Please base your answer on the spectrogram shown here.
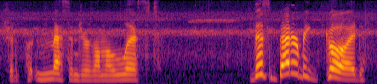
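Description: A woman's voice: mid-range voice, sing-song, moderate pace, highs cut off, slight background noise, close to an everyday voice. A woman playing a cranky, sarcastic exiled princess cursed into a frog girl, in a fantasy audio roleplay. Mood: irritated, bratty. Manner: snappish, sarcastic, tsundere tomboyish bluster. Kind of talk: fantasy ASMR roleplay acting.

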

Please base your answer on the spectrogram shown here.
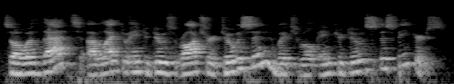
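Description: Older man, club commodore, plain unhurried remarks, roomy hall sound, heard from afar. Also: fairly high pitch, animated, darkish tone. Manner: plain, unhurried, with frequent "uh" pauses. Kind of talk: welcoming remarks at a club talk. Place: club meeting room with a seated audience. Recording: roomy, distant, dull room recording.

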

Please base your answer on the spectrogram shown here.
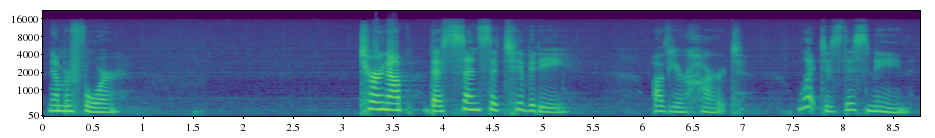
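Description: A middle-aged woman preaching a sermon, reading scripture in a measured way and dropping to a whisper for effect. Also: medium pitch, animated, poor audio. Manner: slow, deliberate delivery with pauses and soft whispered stretches; asks the congregation to repeat lines.

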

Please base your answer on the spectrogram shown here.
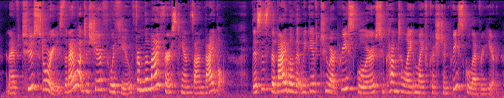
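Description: A young woman with an American accent talks to young children as their teacher. Her voice sits high and swoops expressively from word to word. She phrases things simply, in the animated manner of a read-aloud. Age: young adult. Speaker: preschool teacher. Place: small classroom, indoors.

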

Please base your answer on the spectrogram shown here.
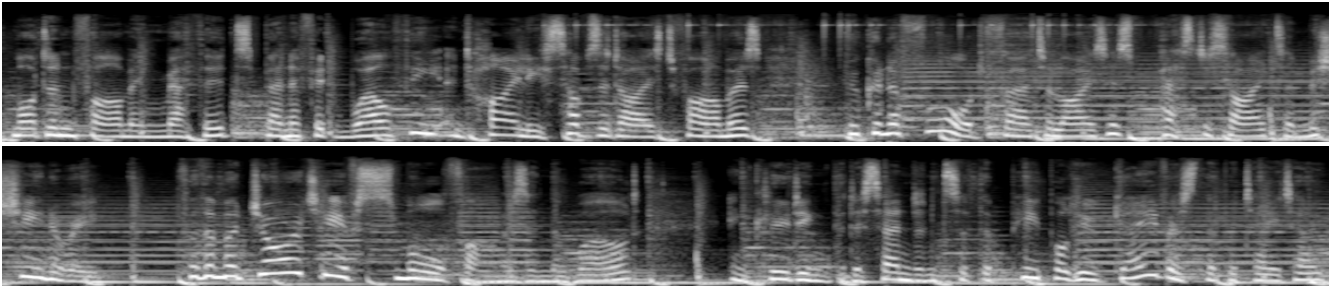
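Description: Woman, documentary narrator, scripted delivery, medium pitch, music underneath. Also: animated, a little fast. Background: background music.

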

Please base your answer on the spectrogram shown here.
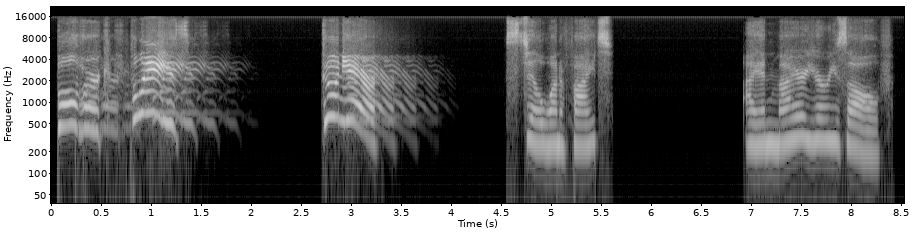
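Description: A woman's voice: high voice, expressive, drawn-out words, long pauses, a bit bright, dry recording, exaggerated voice. A woman playing an earnest, determined young female soldier in a fighting game, giving short, emphatic battle calls. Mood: calm, resolute.

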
